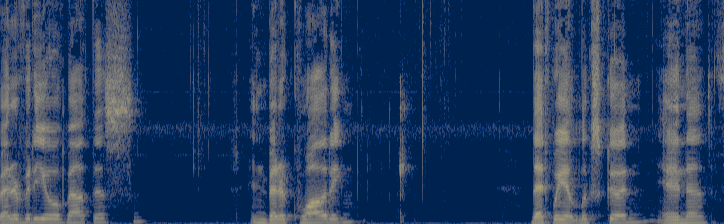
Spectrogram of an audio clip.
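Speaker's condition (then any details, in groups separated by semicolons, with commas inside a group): Cerebral palsy; speaks fast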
